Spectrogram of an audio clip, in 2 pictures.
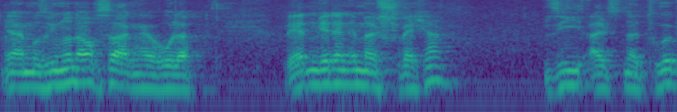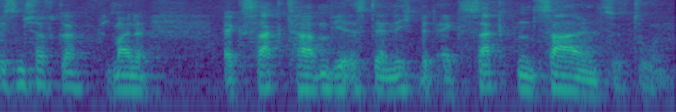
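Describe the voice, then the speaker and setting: An actor playing a smooth-talking, needling company boss in audio drama dialogue. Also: male voice, on the low side, normal speed, slight background noise, natural voice. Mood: needling, conciliatory. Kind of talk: dialogue radio-play acting.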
